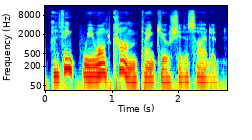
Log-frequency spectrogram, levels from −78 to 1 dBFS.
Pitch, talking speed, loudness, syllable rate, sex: 100 Hz, 195 wpm, -17 LUFS, 4.9 syllables/s, male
